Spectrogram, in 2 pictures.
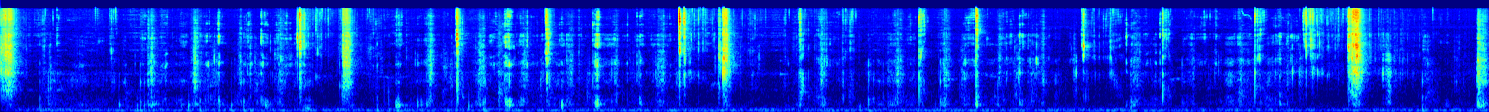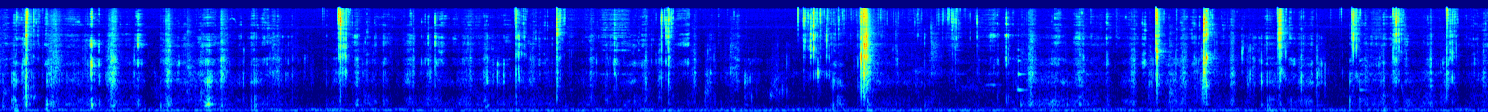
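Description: Chewing and biting into a slice of toast topped with scrambled egg, melted cheese and ketchup, with many irregular sharp crunches of the toasted bread over a low steady hum.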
